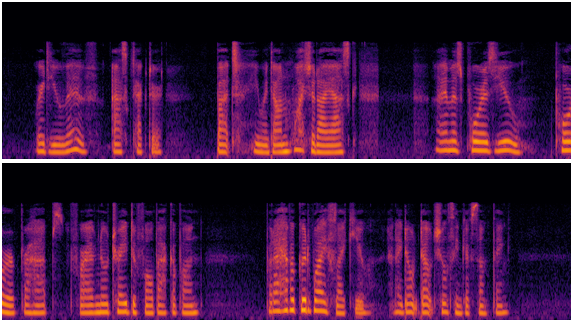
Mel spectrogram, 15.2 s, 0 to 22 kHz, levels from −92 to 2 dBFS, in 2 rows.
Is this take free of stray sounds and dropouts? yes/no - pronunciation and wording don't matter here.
yes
